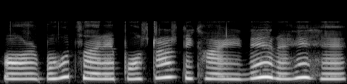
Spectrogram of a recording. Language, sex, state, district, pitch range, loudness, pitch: Hindi, female, Himachal Pradesh, Shimla, 250-305 Hz, -14 LUFS, 255 Hz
